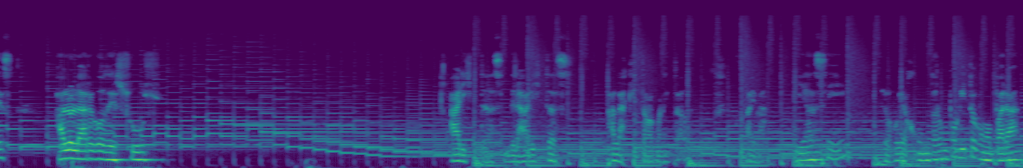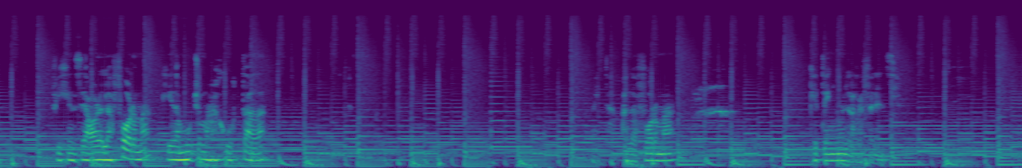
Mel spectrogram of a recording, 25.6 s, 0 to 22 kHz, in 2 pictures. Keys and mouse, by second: 0.7 g, 3.6 g, 8.8 click, 12.6 g, 13.5 Tab, 17.4 Tab, 17.9 click, 18.7 g, 20.7 Tab, 22.0-22.4 shift+middle drag, 24.3 Tab.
